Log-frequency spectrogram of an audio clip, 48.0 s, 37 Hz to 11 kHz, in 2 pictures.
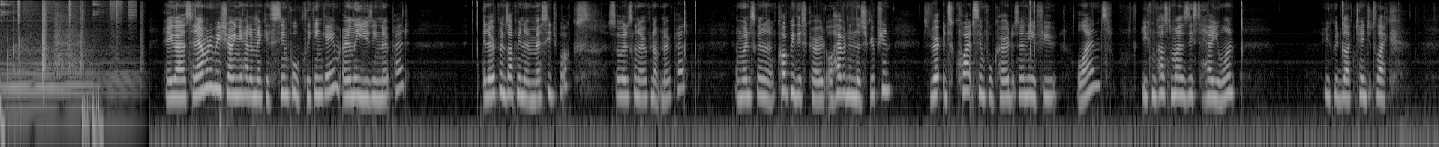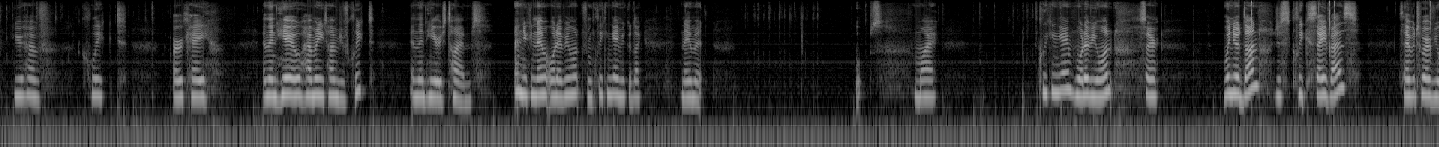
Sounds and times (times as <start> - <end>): Speech: 2.7 - 6.8, 8.0 - 11.5, 12.2 - 20.6, 22.1 - 23.4, 24.2 - 26.2, 26.8 - 27.7, 28.4 - 30.2, 30.8 - 34.7, 35.3 - 35.7, 38.2 - 39.6, 41.3 - 43.3, 44.4 - 46.7, 47.3 - 47.9.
